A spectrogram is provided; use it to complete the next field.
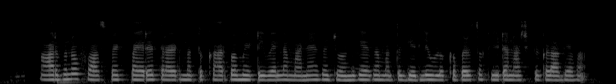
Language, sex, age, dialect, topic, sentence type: Kannada, female, 41-45, Dharwad Kannada, agriculture, statement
